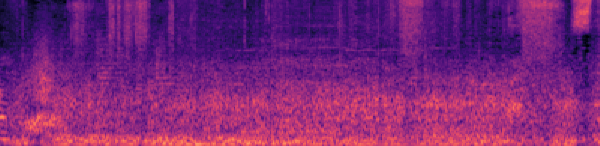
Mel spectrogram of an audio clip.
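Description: Steady road traffic noise from a busy multi-lane street, cars and trucks passing.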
